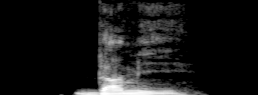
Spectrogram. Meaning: dummy, mockup
- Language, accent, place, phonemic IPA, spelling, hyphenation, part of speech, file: German, Germany, Berlin, /ˈdami/, Dummy, Dum‧my, noun, De-Dummy.ogg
